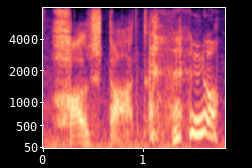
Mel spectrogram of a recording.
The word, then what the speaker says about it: Hallstatt: Hallstatt! Did I pronounce that right? Yes, but try it next time with a little bit more confidence! Haaallstatt! Hallstatt, easy :) The location from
